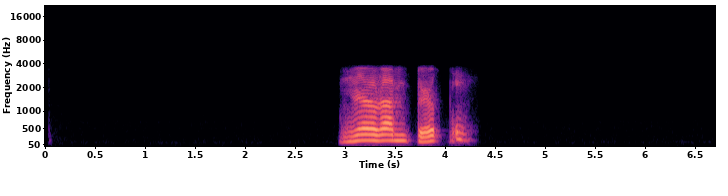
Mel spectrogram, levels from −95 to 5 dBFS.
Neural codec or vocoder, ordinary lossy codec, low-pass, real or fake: autoencoder, 22.05 kHz, a latent of 192 numbers a frame, VITS, trained on one speaker; Opus, 24 kbps; 3.6 kHz; fake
